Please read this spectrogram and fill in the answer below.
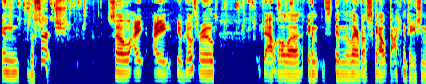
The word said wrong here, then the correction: Algolia: And when I log into the Algola, am I saying that right? Algola? – I wasn't going to correct you. Algolia. I was going to make them sponsor us to get it pronounced correctly.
